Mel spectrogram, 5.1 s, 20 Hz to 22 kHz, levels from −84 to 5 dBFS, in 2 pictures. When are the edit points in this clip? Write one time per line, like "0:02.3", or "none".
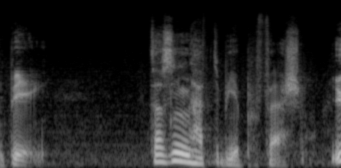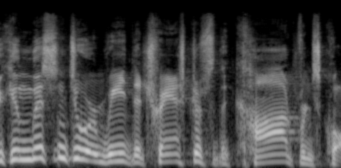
0:02.5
